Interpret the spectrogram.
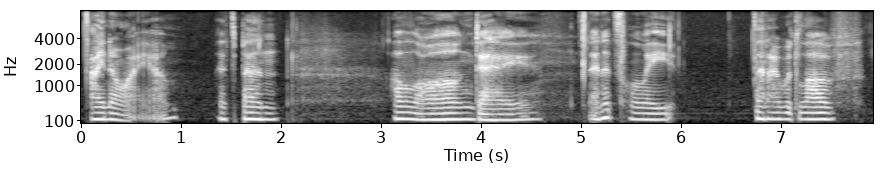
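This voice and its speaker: Man, ASMR comfort roleplay; gentle half-whisper, slow and even, gravelly edge, dry close sound. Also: mid-range voice, no room sound. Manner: soft, tender, half-whispered. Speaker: ASMR creator.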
